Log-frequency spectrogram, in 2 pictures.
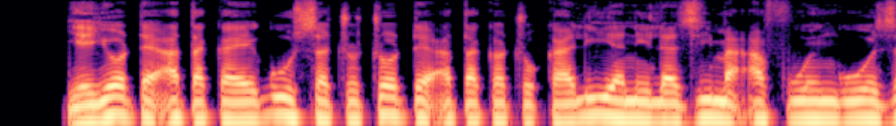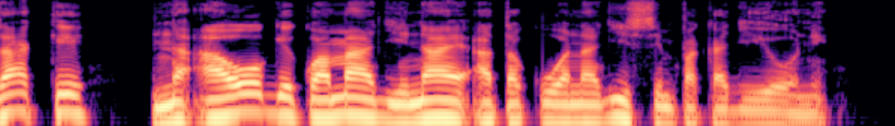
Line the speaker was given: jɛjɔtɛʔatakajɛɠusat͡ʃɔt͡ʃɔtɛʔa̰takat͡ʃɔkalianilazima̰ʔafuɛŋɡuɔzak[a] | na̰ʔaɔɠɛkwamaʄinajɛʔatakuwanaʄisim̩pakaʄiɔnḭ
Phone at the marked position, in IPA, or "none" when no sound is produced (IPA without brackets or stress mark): ɛ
